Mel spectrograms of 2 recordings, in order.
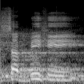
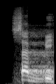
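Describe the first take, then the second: First: The word ends with an added i vowel. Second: The word ends on a bare consonant. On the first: A vowel is added before the next word. "Lah kok ini jadi sabbihi? ... harus salah satu dihidupkan" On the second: This is the base form of the word. "Sabbih asalnya begitu ya"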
